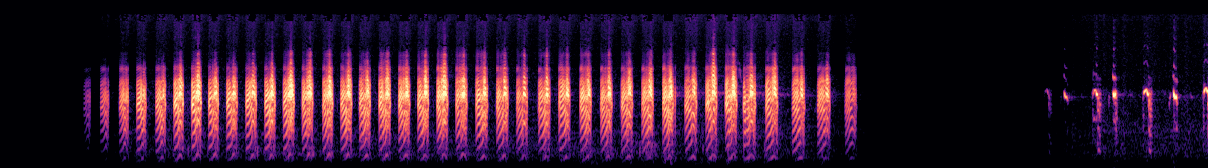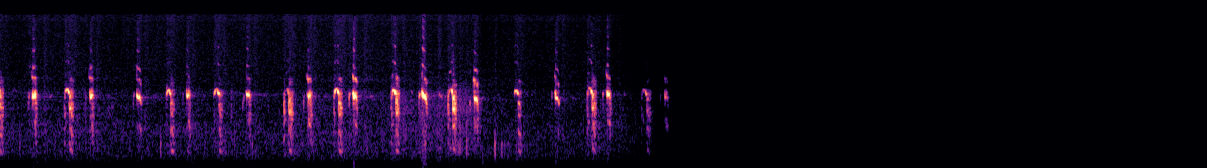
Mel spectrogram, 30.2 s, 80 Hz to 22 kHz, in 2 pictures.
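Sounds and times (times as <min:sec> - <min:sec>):
Barbary falcon calling: 0:01.1 - 0:10.8, 0:13.1 - 0:23.5.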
